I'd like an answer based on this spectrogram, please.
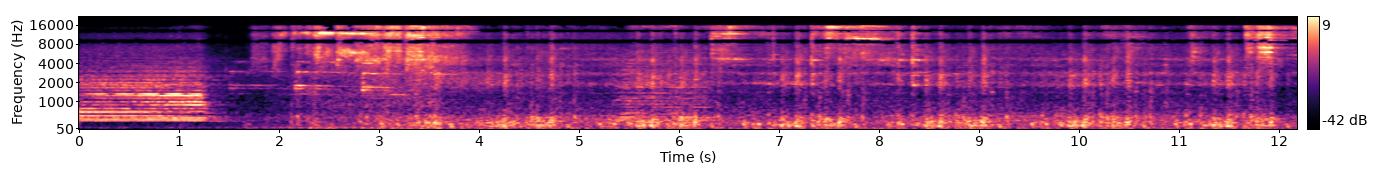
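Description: Amtrak passenger locomotive's horn sounding a chord of several notes, which cuts off about a second in. Then the train runs close past, its wheels rumbling and rattling on the rails.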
